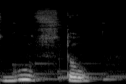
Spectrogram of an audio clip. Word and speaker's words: gusto: Na pronúncia, a letra O é mais fechada, então falamos gusto, gusto.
